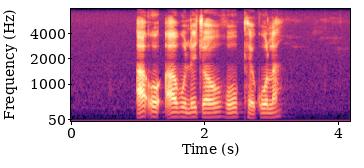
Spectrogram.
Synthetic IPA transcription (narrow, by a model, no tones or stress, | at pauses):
aʔʊʔabʊlet͡ʃʼwaʊɦʊpʰɛkʼʊːla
